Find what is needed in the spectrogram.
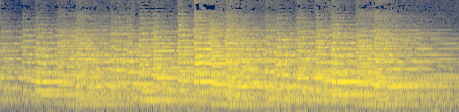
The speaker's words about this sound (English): Bells are life to me. I mean, it never seems a Sunday to me if we don't hear the bells. That never seems Sunday if you can't hear church bells going.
